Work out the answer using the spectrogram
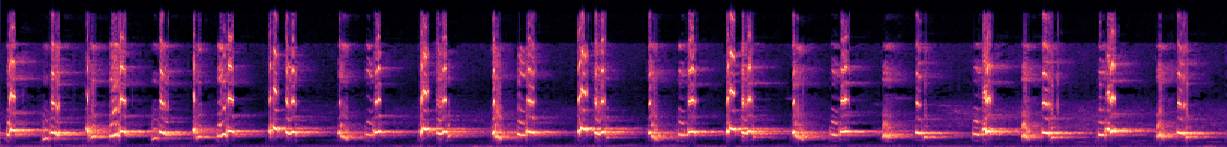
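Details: Long rolling fighting song of a yellow-vented bulbul used to provoke others; a continuous stream of quick, chattering, rising and falling notes for eight seconds above low rumble.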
